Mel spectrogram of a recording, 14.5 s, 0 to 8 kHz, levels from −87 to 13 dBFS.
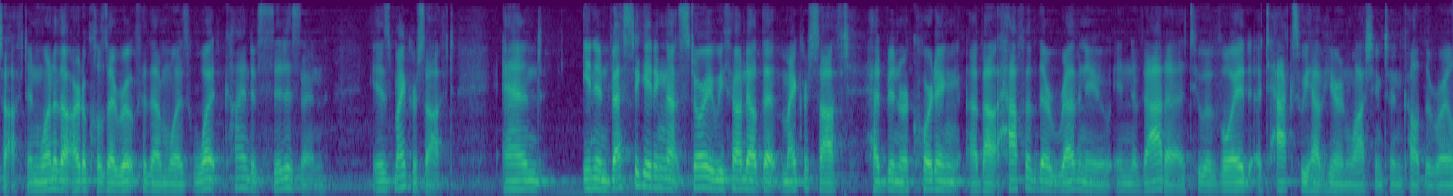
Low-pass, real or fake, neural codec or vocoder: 7.2 kHz; fake; autoencoder, 48 kHz, 128 numbers a frame, DAC-VAE, trained on Japanese speech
